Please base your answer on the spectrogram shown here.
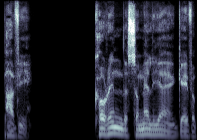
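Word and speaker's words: Pavie: "A Bordeaux, perhaps the uh chateau pve." He horribly mispronounced Pavi.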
